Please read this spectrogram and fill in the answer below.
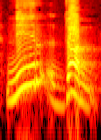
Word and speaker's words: নির্জন: নির্জন নির্জন এই যে এরকম বলা যাবে না নির্বান বলা যাবে না দৃত্ত উচ্চারণ করা যাবে না নিরিঝর বলা যাবে না না তাহলে কি বলতে হবে নির্জন নির্বান নির্ঝর তাহলে এই র এর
